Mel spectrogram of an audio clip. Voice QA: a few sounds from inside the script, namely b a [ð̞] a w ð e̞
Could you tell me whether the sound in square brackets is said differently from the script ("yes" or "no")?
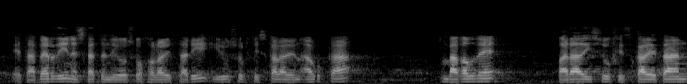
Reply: yes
